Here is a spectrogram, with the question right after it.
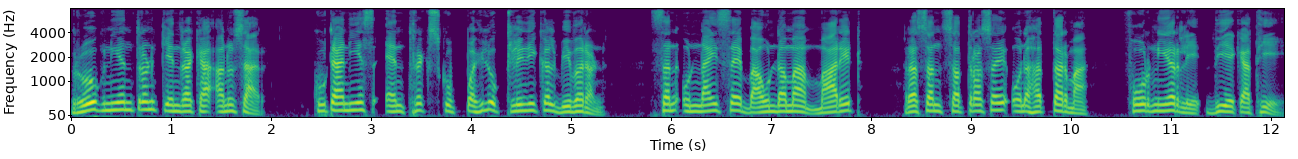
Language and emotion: Nepali, neutral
